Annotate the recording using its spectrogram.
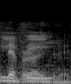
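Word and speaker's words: Devereux: Is it Devereaux? Yeah. It's something, I'm maybe mispronouncing it. It's got an X in there somewhere. Yeah, no, it's Devereaux. It is Devereaux.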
